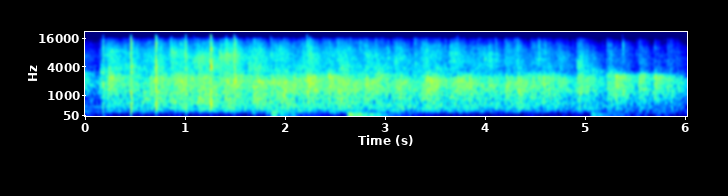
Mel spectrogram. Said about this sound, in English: It's always a bit worrying when people applaud before you've said anything because you never know.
